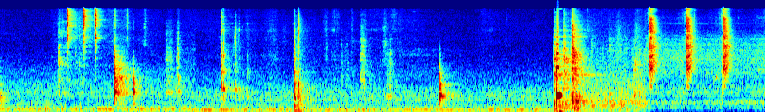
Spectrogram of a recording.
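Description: Scattered clinks and knocks of a stainless-steel lunch box and a small lidded container being handled and set down on a cutting board, with one loud clank about five and a half seconds in. Near the end come steady knife chops through Korean zucchini on a cutting board, about two and a half a second.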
